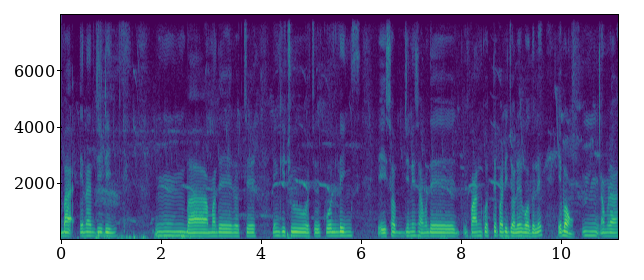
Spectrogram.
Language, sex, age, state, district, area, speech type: Bengali, male, 30-45, West Bengal, Bankura, urban, spontaneous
